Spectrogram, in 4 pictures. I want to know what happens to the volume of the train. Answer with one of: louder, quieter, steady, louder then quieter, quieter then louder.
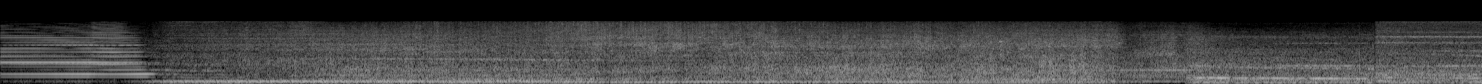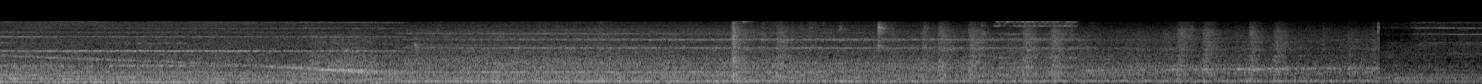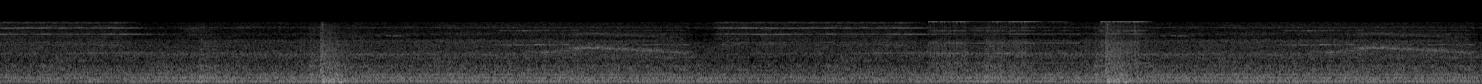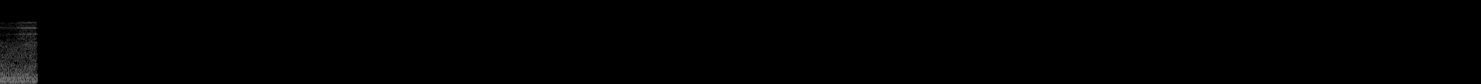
quieter.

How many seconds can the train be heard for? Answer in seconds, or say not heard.
45 s.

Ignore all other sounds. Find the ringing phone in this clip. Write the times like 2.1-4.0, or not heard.
24.8-25.6, 38.9-41.2.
